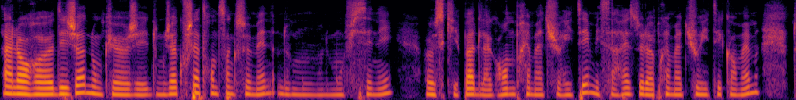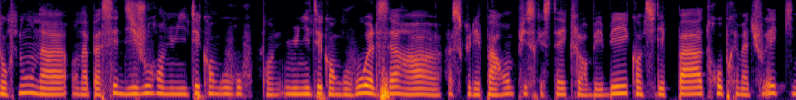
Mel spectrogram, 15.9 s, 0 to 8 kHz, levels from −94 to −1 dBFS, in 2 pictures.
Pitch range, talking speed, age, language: 175-195 Hz, 260 wpm, 20-39, French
